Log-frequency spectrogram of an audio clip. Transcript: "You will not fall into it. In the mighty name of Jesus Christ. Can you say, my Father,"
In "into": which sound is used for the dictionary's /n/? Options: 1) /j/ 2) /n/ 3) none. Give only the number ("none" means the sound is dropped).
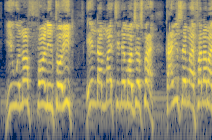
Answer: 2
